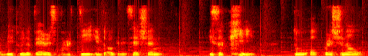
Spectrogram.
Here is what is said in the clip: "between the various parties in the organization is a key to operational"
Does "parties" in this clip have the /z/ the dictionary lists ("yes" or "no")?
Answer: no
